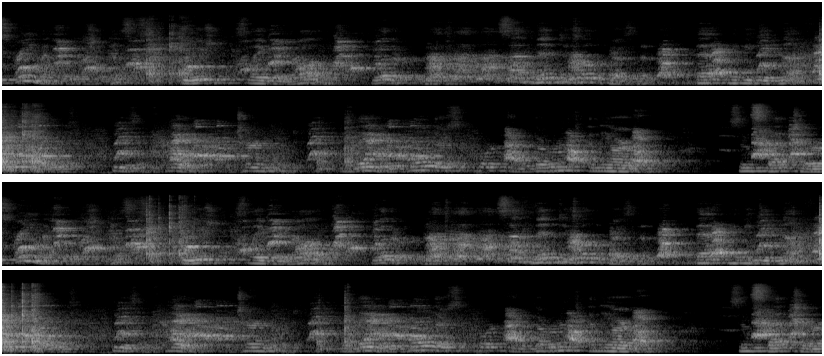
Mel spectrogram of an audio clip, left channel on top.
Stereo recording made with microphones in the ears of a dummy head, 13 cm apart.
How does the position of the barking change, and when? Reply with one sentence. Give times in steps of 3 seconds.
You can hear the barking on the right from 0 s, in the centre from 6 s and on the left from 9 s.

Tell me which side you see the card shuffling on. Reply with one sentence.
You can hear the card shuffling on the right.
